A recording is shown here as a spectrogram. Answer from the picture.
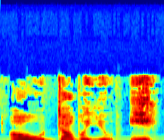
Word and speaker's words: owe: And this is a verb, owe or to owe, and it's spelled O-W-E, owe, but the E is silent.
